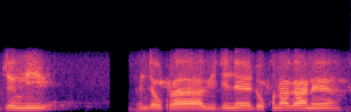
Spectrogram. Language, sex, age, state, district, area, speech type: Bodo, male, 45-60, Assam, Chirang, urban, conversation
